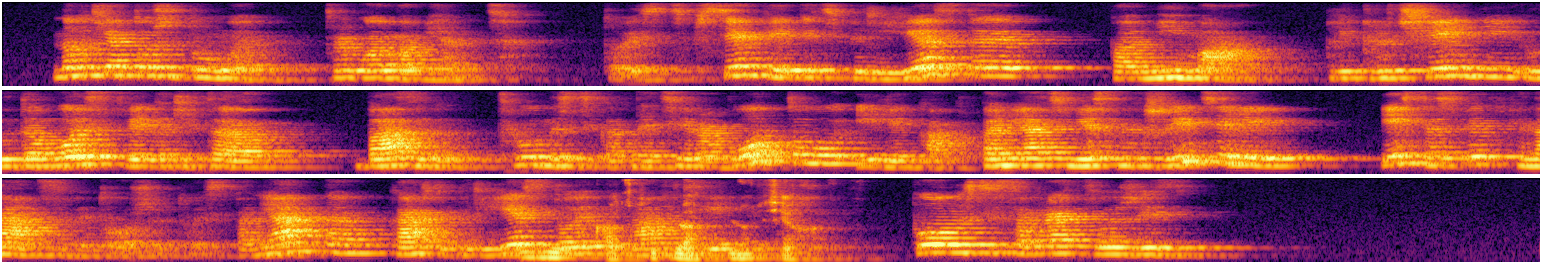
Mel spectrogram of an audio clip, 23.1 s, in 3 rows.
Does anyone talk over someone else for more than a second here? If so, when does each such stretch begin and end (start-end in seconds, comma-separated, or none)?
17.9-19.1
